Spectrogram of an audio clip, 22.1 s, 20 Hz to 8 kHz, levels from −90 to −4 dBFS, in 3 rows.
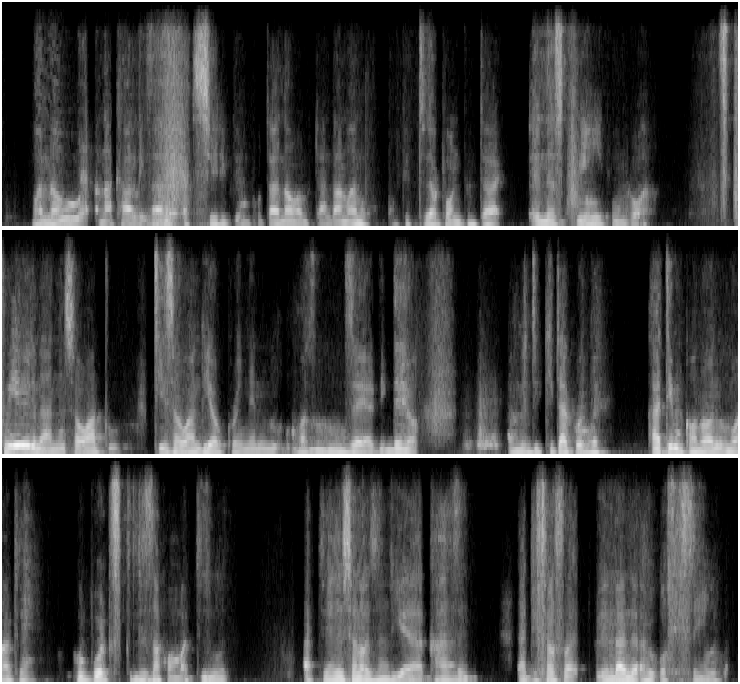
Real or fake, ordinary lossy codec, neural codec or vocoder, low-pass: fake; Opus, 24 kbps; codec, 16 kHz, 0.5 kbps, X-Codec, HuBERT features, trained on general audio; 7.2 kHz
